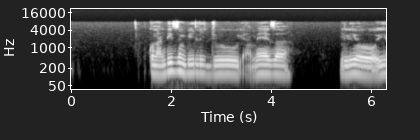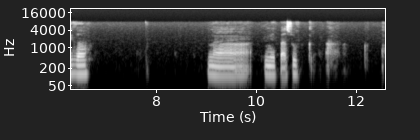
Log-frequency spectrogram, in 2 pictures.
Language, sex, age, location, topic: Swahili, male, 18-24, Nakuru, agriculture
